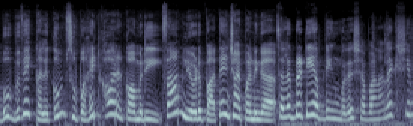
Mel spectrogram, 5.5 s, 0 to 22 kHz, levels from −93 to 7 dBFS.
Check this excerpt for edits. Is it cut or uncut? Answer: cut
